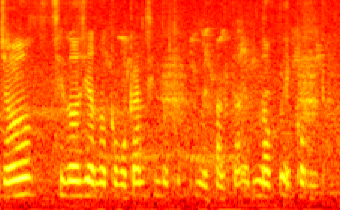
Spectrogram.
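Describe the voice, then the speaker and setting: Over light background noise, a woman speaks at a fairly quick pace. Her pitch variation is ordinary. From Mexico, Tlaxcala. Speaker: farmer and cooking contest winner. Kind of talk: interview. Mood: warm, cheerful storytelling. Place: farm. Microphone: lapel.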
